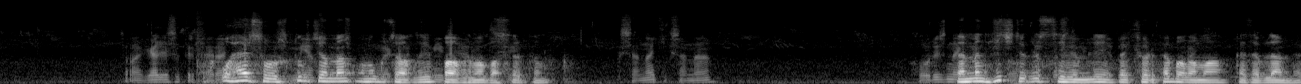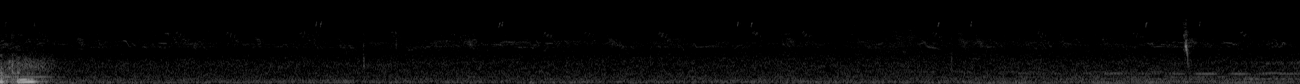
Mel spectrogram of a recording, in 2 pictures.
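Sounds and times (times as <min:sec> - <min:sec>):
faint small birds chirping: 0:00.0 - 0:26.0
quiet outdoor background noise: 0:00.0 - 0:26.0
soft music tones: 0:01.2 - 0:07.1, 0:09.0 - 0:13.6, 0:19.7 - 0:26.0.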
